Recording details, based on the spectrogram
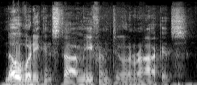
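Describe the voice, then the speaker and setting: A man's voice: low voice, lively intonation, a little fast, darkish tone. A man voicing a brash, boastful, obsessive amateur rocket builder in an audiobook, in plain colloquial speech. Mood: defiant boasting.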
